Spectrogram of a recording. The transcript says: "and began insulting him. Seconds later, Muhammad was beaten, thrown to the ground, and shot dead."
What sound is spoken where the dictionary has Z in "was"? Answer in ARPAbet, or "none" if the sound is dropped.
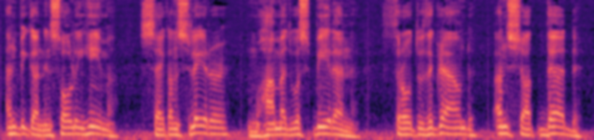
S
